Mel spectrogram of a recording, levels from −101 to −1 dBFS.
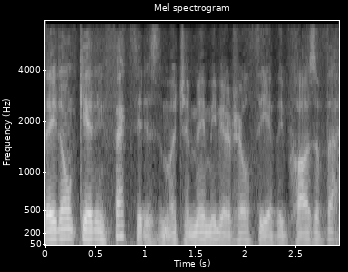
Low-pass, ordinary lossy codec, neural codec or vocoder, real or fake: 7.2 kHz; MP3, 48 kbps; codec, 16 kHz in and 24 kHz out, 0.4 kbps, LongCat-Audio-Codec, fine tuned four codebook decoder; fake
